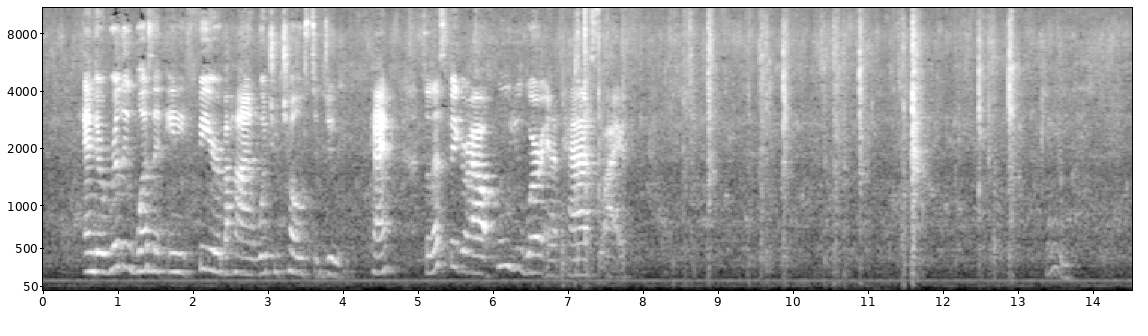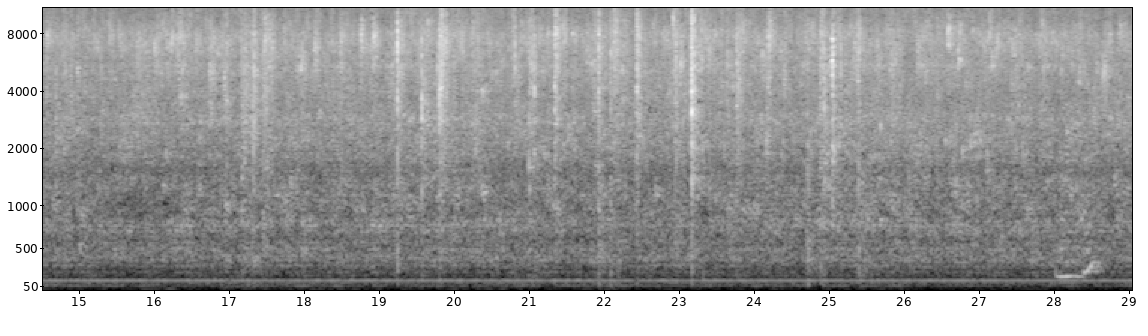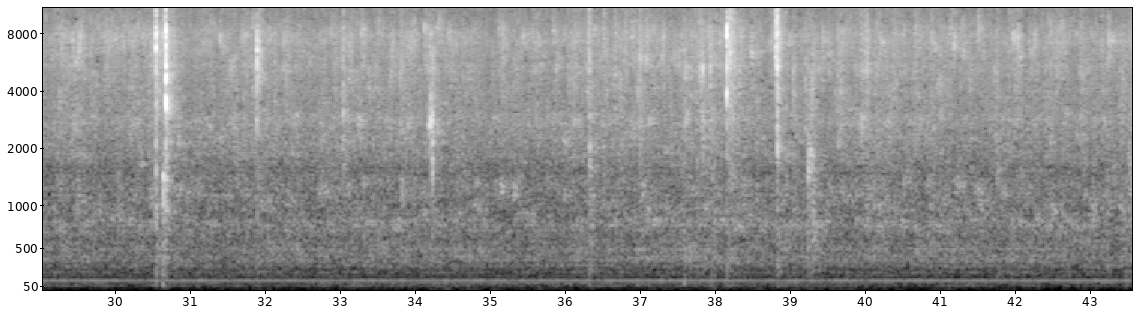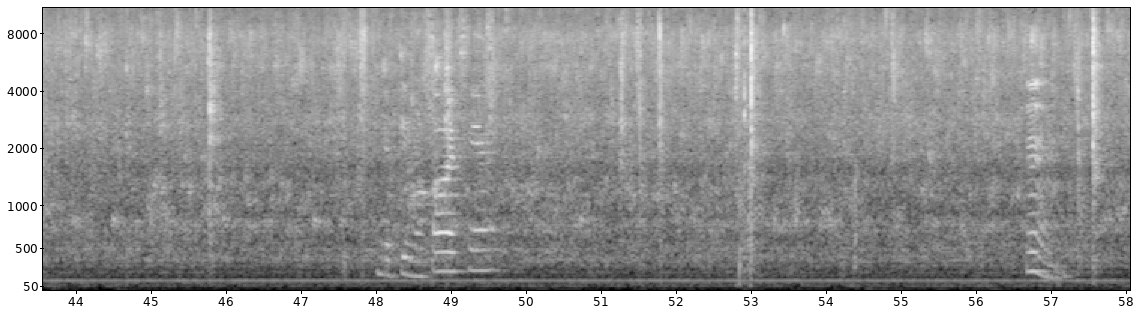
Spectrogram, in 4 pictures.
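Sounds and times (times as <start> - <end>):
steady hiss and low hum: 0.0 - 58.0
cards shuffled and dealt: 6.9 - 13.3, 19.1 - 20.1, 20.8 - 25.7, 30.5 - 30.9, 36.1 - 39.5, 52.7 - 53.2, 57.3 - 57.8.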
